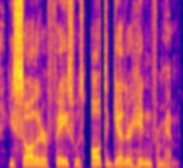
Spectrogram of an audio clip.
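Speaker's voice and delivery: ordinary delivery, nothing marked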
